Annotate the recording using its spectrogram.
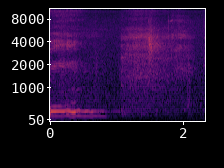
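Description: A man's chanted Arabic recitation: one long held note that breaks off a little under a second in, followed by a pause with only quiet room tone.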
